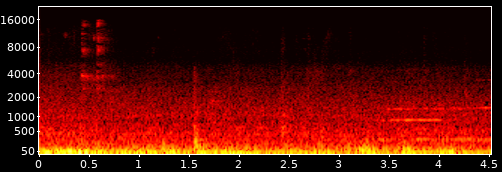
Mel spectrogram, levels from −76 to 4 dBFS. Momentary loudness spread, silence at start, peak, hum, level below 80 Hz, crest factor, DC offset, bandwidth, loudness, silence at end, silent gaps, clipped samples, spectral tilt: 9 LU; 0 s; -6 dBFS; none; -22 dBFS; 14 dB; under 0.1%; 15.5 kHz; -28 LUFS; 0 s; none; under 0.1%; -7 dB/octave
